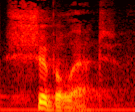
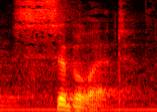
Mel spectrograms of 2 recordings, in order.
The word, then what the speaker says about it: Shibboleth: So when he said no, then they would say to him, "Then say Shibboleth." And the Ephraimite would say Sibboleth, for he could not pronounce it correctly.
